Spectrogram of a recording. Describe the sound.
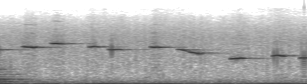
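A person whistles a melody, a steady run of clear, bright high notes with short glides between pitches, carried alone without any talking.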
